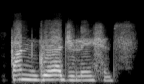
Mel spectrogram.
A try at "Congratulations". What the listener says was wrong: I cannot hear the stress. The stress is not highlighted. Just look at the penultimate syllable. Let all the other syllables be in the same tone, but just stress, emphasize on the penultimate syllable.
